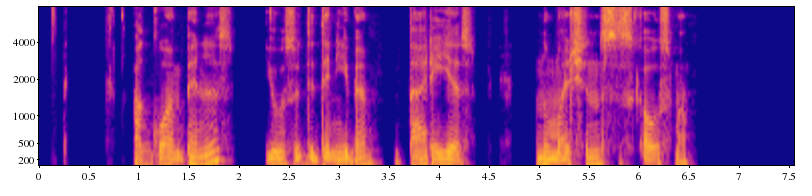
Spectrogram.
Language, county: Lithuanian, Kaunas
